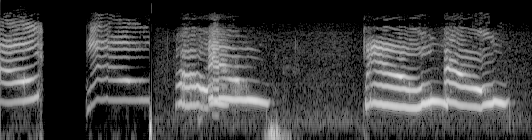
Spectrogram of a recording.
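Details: Kittens playing at chasing butterflies on the grass: four meows, two short ones, then two longer, wavering drawn-out cries, with a soft thump between them.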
